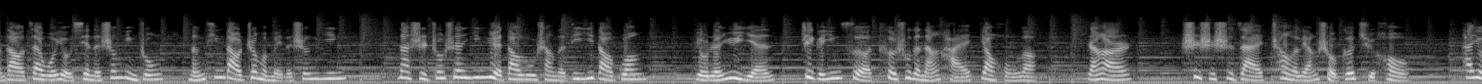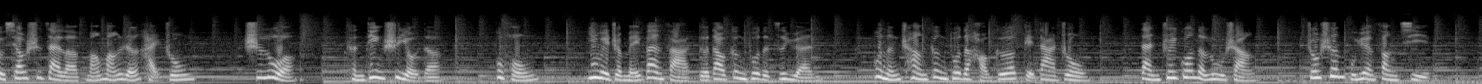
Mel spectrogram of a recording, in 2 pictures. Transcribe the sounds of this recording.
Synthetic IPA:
jɑ˨˩ŋt̪ɑ˥˧ʊt͡sa˥˩ɪwɔ˧˥jo˨˩ʊɕjɛ˥˩nd̪ə˩ʂɤ˥ŋmi˥˩ŋʈ͡ʂʊ˥ŋ | nɤ˧˥ŋt̪ʰi˥ŋt̪ɑ˥˧ʊʈ͡ʂɤ˥˩mə˩me˨˩ɪd̪ə˦ʂɤ˥ŋi˥n | na˥˧ʂɻ̩˥˩ʈ͡ʂo˥ʊʂə˥ni˥nɥɛ˥˧t̪ɑ˥˧ʊlu˥˧ʂɑ˥˩ŋd̪ə˩t̪i˥˩i˥t̪ɑ˥˩ʊkwɑ˥ŋ | jo˨˩ʊɻə˧˥ny˥˩jɛ˧˥n | ʈ͡ʂɤ˥˩ɡə˩i˥nsɤ˥˩t̪ʰɤ˥˩ʂu˥d̪ə˨na˧˥nxa˧˥ɪjɑ˥˩ʊxʊ˧˥ŋlə˧ | ɻa˧˥nə˞˧˥ | ʂɻ̩˥˩ʂɻ̩˧˥ʂɻ̩˥˧t͡sa˥˧ɪʈ͡ʂʰɑ˥˩ŋlə˩ljɑ˧˥ŋʂo˨˩ʊkɤ˥t͡ɕʰy˨˩xo˥˩ʊ | t̪ʰa˥jo˥˩ʊɕjɑ˥ʊʂɻ̩˥t͡sa˥˩ɪlə˩mɑ˧˥ŋmɑ˧˥ŋɻə˧˥nxa˨˩ɪʈ͡ʂʊ˥ŋ | ʂɻ̩˥lwɔ˥˩ | kʰə˨˩nt̪i˥˧ŋʂɻ̩˥˩jo˨˩ʊd̪ə˦ | pu˥˩xʊ˧˥ŋ | i˥nwe˥˩ɪʈ͡ʂə˩me˧˥ɪpa˥˩nfa˨˩t̪ɤ˧˥t̪ɑ˥˧ʊkɤ˥˩ŋt̪wɔ˥d̪ə˨t͡sɹ̩˥ɥɛ˧˥n | pu˥˩nɤ˧˥ŋʈ͡ʂʰɑ˥˩ŋkɤ˥˩ŋt̪̬wɔ˥d̪ə˨xɑ˨˩ʊkɤ˥ke˨˩ɪt̪a˥˧ʈ͡ʂʊ˥˩ŋ | t̪a˥˩nʈ͡ʂwe˥ɪkwɑ˥ŋd̪ə˨lu˥˧ʂɑ˥˩ŋ | ʈ͡ʂo˥ʊʂə˥npu˧˥ɥɛ˥˧nfɑ˥˧ŋt͡ɕʰi˥˩

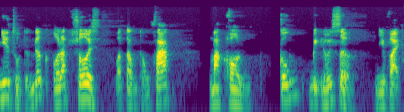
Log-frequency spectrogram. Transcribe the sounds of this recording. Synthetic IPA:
ɲɨ˧t̪ʰu˧˩t̪ɨ˨˦əŋnɨ˦˥ək̚ʔo˧laː˦˥p̚so˧js | vaː˨˩t̪ə˧˩wŋ͡mt̪ʰə˨˦wŋ͡mfaː˦˥p̚ | maː˧˥kxo˧n | kʊ̰˧˥ŋ͡mɓḭ˧˨ɗo˨˦jsɨː˧˩ | ɲɨ˧və̰˧˨jʔ

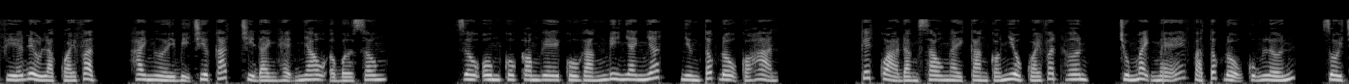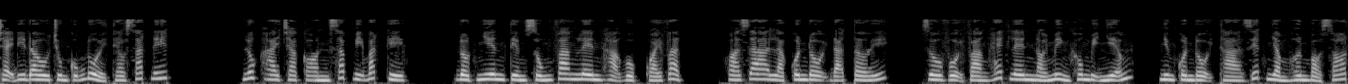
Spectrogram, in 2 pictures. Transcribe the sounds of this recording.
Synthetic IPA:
fi˨˦əɗe˨˩wlaː˨˩kwaː˨˦jvə˨˩t̚ | haː˧jŋɨ˨˩əjɓḭ˧˨t͡ɕi˧əka˦˥t̚t͡ɕi˧˩ɗa˨˩jŋ̟ɦɛ˨˩t̚ɲa˧wʔəː˧˩ɓəː˨˩sə˧wŋ͡m | z̥ə˧˩wʔo˧mko˨˦kɔ˧nɣe˧ko˨˦ɣa˨˦ŋɗi˧ɲa˧jŋ̟ɲə˦˥t̚ɲɨ˧ŋt̪ə˦˥wk͡p̚ɗo̰˧˨kɔ˨˦ɦa̰ː˧˨n | ke˦˥t̚kwaː˧˩ɗa˨˩ŋsa˧wŋa˨˩jkaː˨˩ŋkɔ˨˦ɲi˨˩əwkwaː˨˦jvə˨˩t̚həː˧n | t͡ɕʊ˨˦ŋ͡mma̰˧˨jŋ̟mɛ̰˧˥vaː˨˩t̪ə˦˥wk͡p̚ɗo̰˧˨kʊ̰˧˥ŋ͡mləː˨˦n | z̥o˨˩jt͡ɕa̰˧˨jɗi˧ɗə˧wt͡ɕʊ˨˧˦ŋ͡mkʊ̰˧˥ŋ͡mɗu˧˩əjt̪ʰɛ˧wsaː˦˥t̚ɗi˦˥t̚ | lʊ˦˥k͡p̚haː˧jt͡ɕaː˧˩kɔ˨˩nsa˦˥p̚ɓḭ˧˨ɓa˦˥t̚ki˨˩p̚ | ɗo˨˩t̚ɲi˧ənt̪i˨˦əmsʊ˨˦ŋ͡mvaː˧ŋle˧nɦa̰ː˧˨ɣʊ˨˩k͡p̚kwaː˨˦jvə˨˩t̚ | hwaː˨˦zaː˧laː˨˩kwə˧nɗo̰˧˨jɗa̰ː˧˥t̪əː˨˦j | z̥o˨˩vo̰˧˨jvaː˨˩ŋɦɛ˦˥t̚le˧nːɔ˨˦jmï˨˩ŋ̟xə˧wŋ͡mɓḭ˧˨ɲḭ˧˥əm | ɲɨ˧ŋkwə˧nɗo̰˧˨jt̪ʰaː˨˩zi˦˥ət̚ɲə˨˩mɦəː˧nɓɔ˧˩sɔ˦˥t̚

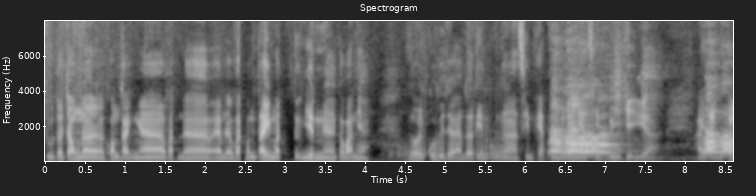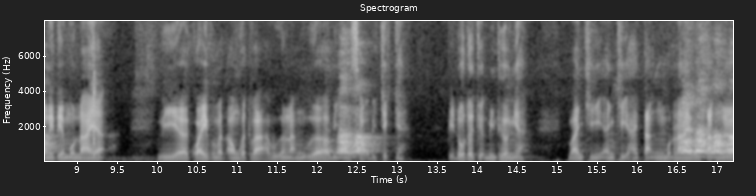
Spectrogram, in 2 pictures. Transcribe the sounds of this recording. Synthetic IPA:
zu˨˦tːt͡ɕɔ˧wŋ͡mnaː˨˩˨kwaː˧nka˧˩jŋ̟aː˨˩va˦˥t̚əː˧ʔɛ˧mzɛ̰˧˥va˦˥t̚ɓa˨˩ŋt̪a˧jmə˨˩t̚t̪ɨ̰˧˨ɲi˧ənː˧kɔː˦˥ɓa̰ː˧˨nɲaː˨˧ | zo˨˩jku˨˦jvi˨˦˩zʔɛ˧mt̪ɔ˧t̪i˨˦nkʊ̰˧˥ŋ͡ma˧si˧nfɛ˦˥p̚va˨˩m˨˩ɗə˧wɲaː˦˥si˧kwi˨˦ə˧ŋt͡ɕḭ˧˨a˨˩ | ha̰˧˥jt̪a̰˧˨ŋ˨k̪ɔ˧ni˧t̪i˨˦ənmo˨˩t̚laː˧jʔa̰ː˧˨ | vi˨˩aː˨˩kwa˧jvːmə˨˩t̚ʔa˧wŋ͡mvə˦˥t̚vaː˧˩vɨ˨˩əla˨˦ŋvɨ˨˩əɓḭ˧˨˧sa̰˧˨ɓḭ˧˨t͡ɕï˦˥k̟̚ɲa˧˦ | ɓḭ˧˨ɗo˦˥t̚zəː˨˩t͡ɕwḭ˧ənɓi˨˩ŋ̟t̪ɨ˨˩əŋɲaː˧ | vaː˨˩ʔa˧jŋ̟t͡ɕi˨˦ʔa˧jŋt͡ɕḭ˧˨ha̰ː˧˥jt̪a̰˧˨ŋmo˨˩t̚laː˧jvaː˨˩t̪a̰˧˨ŋː˨˩

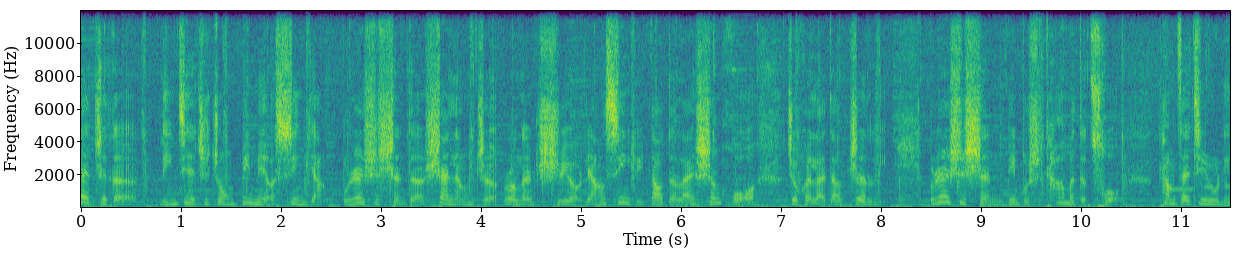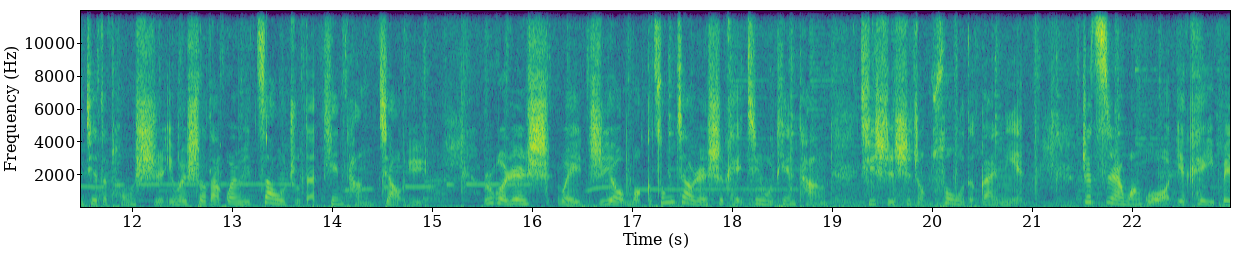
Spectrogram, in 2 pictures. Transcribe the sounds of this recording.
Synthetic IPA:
t͡sa˥˧ɪʈ͡ʂɤ˥˩ɡə̰˩ | li˧˥ŋt͡ɕjɛ˥˧ʈ͡ʂɻ̩˥ʈ͡ʂʊ˥ŋpi˥˩ŋme˧˥ɪjo̰˨˩ʊɕi˥˩njɑ̰˨˩ŋpu˧˥ɻə˥˧nʂɻ̩˥˩ʂə˧˥nd̪ə˧ʂa˥˩nljɑ˧˥ŋʈ͡ʂɤ̰˨˩ɻɔ˥˩nɤ˧˥ŋʈ͡ʂʰɻ̩˧˥jo˨˩ʊljɑ˧˥ŋɕi˥ŋʔy̰˨˩t̪ɑ˥˩ʊt̪ɤ˧˥la˧˥ɪʂɤ˥ŋxwɔ˧˥t͡ɕjo˥˧ʊxwe˥˩ɪla˧˥ɪt̪ɑ˥˧ʊʈ͡ʂɤ˥˩lḭ˨˩˦pu˧˥ɻə˥˧nʂɻ̩˥˩ʂə˧˥npi˥˩ŋpu˧˥ʂɻ̩˥˩t̪ʰa˥mə˨nd̪ə˩t͡sʰwɔ̰˥˩ | t̪ʰa˥mə˨nt͡sa˥˧ɪt͡ɕi˥˧nɻu˥˩li˧˥nt͡ɕjɛ˥˩d̪ə˨t̪ʰʊ˧˥ŋʂɻ̩˧˥jʔɛ̰˨˩xwe˥˧ɪʂo˥˧ʊt̪ɑ˥˩ʊkwa˥ny˧˥t͡sɑ˥˧ʊu˥˩ʈ͡ʂṵ˨˩d̪ə̰˦t̪ʰjɛ˥nt̪ʰɑ˧˥ŋt͡ɕjɑ˥˧ʊʔy̰˥˩ | ɻu˧˥kwɔ˨˩ɻə˥˩nʂwe˧˥ɪʈ͡ʂɻ̩˧˥jo˧˩ʊmo˨˩ɡə˦t͡sʊ˥ŋt͡ɕjɑ˥˩ʊɻə˧˥nʂɻ̩˥˩kʰɤ˧˥ḭ˨˩t͡ɕi˥˧nɻu˥˩t̪ʰjɛ˥nt̪ʰɑ˧˥ŋt͡ɕʰi˧˥ʂɻ̩˧˥ʂɻ̩˥˩˧ʈ͡ʂʊ̰˨˩ŋt͡sʰwɔ˥˧u˥˩d̪ə˩ka˥˧ɪnjɛ˥˩n | ʈ͡ʂɤ˥˧t͡sɹ̩˥˩ɻa˧˥nwɑ˧˥ŋkwɔ˧˥jɛ˨˩kʰɤ˧˥i˨˩pe˥˩

